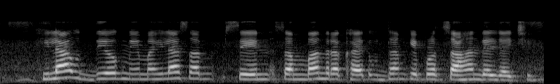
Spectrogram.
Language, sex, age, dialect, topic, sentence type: Magahi, female, 25-30, Western, banking, statement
